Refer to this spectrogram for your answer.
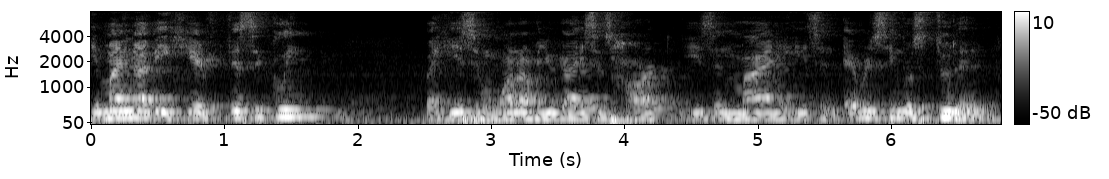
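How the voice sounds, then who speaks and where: Audible room echo surrounds a man who talks at a moderate pace in a fairly high pitch. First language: not English. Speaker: martial arts student. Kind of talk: memorial testimonial speech. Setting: gathering with audience.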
